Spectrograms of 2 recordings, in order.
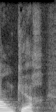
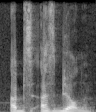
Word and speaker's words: Asbjørn: C'est pas Anker. C'est Asbjørn.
